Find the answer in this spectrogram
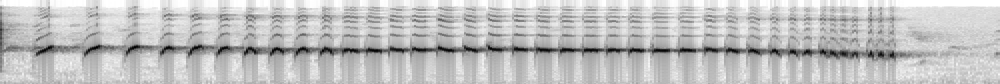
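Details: White-rumped shama in heated competitive singing, a rapid run of about thirty-five bright, slightly down-slurred whistled notes near one pitch, delivered in a steady fast trill for over four seconds before stopping.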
